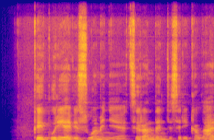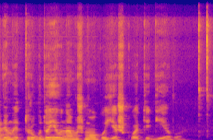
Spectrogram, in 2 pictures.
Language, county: Lithuanian, Vilnius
